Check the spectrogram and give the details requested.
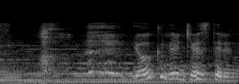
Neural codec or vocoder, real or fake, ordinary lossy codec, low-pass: none; real; none; 7.2 kHz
